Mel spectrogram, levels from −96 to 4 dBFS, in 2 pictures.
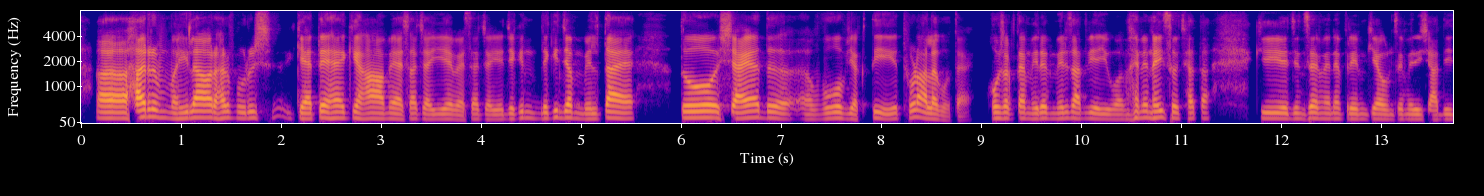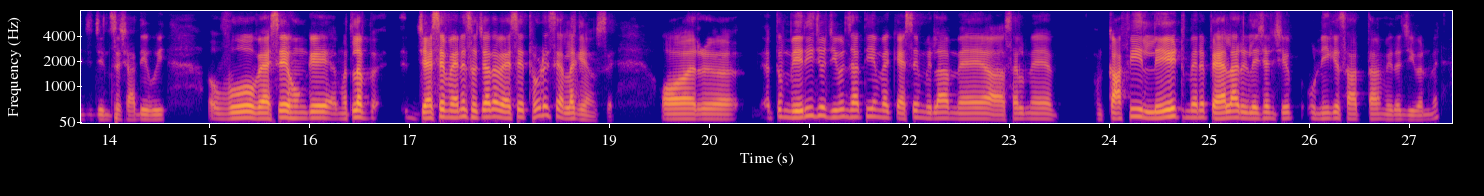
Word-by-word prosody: अ, 155 -1 +6
हर 190 +2 +8
महिला 155 +4 +3
और 170 -2 +5
हर 155 +1 +1
पुरुष 160 0 -5 0.3
कहते 145 +3 +3
हैं 160 0 +2
कि 160 - -2
हाँ, 145 0 +3
हमें 145 0 -2
ऐसा 140 +2 -2
चाहिए, 130 -1 -4
वैसा 125 +2 -7
चाहिए। 125 0 -8
जेकिन 150 +3 -8
लेकिन 165 +3 -4
जब 170 -2 +2
मिलता 140 +3 +2
है 150 -1 +1 0.5
तो 165 +1 +5
शायद 165 +2 +4
अ, 140 -4 -4
वो 145 +5 -4
व्यक्ति 140 0 -5
थोड़ा 180 +1 +1
अलग 140 -4 +1
होता 105 -3 -13
है। - - -19 0.2
हो 155 - +1
सकता 155 0 -2
है 150 - -3
मेरे 145 +2 -1
मेरे 145 +1 -7
साथ 150 -2 0
भी 150 +2 -9
यही 135 -1 -3
हुआ। 130 -1 -7
मैंने 165 +7 -5
नहीं 165 +1 +3
सोचा 150 -1 -4
था - - -5 0.5
कि 150 -1 -2
जिनसे 145 +2 -2
मैंने 145 0 -7
प्रेम 135 -1 -4
किया 135 -2 -1
उनसे 130 +1 -10
मेरी 130 0 -6
शादी 125 +1 -7
जि 125 - -25
जिनसे 125 +1 -8
शादी 120 +1 -7
हुई। 125 0 -6 0.6
वो 160 +2 +5
वैसे 150 +4 +6
होंगे 160 0 +3 0.2
मतलब 170 +2 +2 0.4
जैसे 160 +4 +6
मैंने 175 +3 +2
सोचा 185 0 +2
था 195 - +2
वैसे 175 +1 +2
थोड़े-से 220 +3 -2
अलग 145 -3 -1
है 120 -3 -4
उससे 100 - -14 0.6
और 135 0 +3 0.6
अ, - - -10
तो 195 - -5
मेरी 175 +4 +2
जो 225 +1 -1
जीवन 185 0 -4
साथी 185 +1 -3
है 200 - -3
मैं 175 -3 -4
कैसे 155 +3 -3
मिला, 155 -2 -3
मैं 145 -1 -3
असल 140 +2 -2
में 140 -1 -6 0.6
काफ़ी 195 +8 +2
लेट 180 +4 +4
मैंने 175 0 -1
पहला 155 +3 +6
रिलेशनशिप 150 -1 -4 0.2
उन्हीं 145 0 -9
के 155 0 -4
साथ 135 -2 -4
था 135 0 -4
मेरे 125 -1 -10
जीवन 120 0 -11
में 160 - -19
150 Hz, 205 wpm, -24 LUFS, 135-165 Hz, 0.6 s, हर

